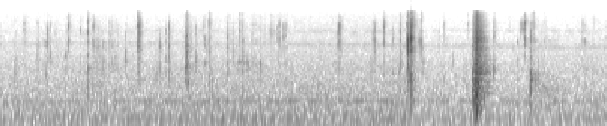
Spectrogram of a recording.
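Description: Small plastic sauce sachet crinkling and crackling as it is bitten and torn open by hand, with many small irregular crackles and two louder snaps a little past the middle.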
